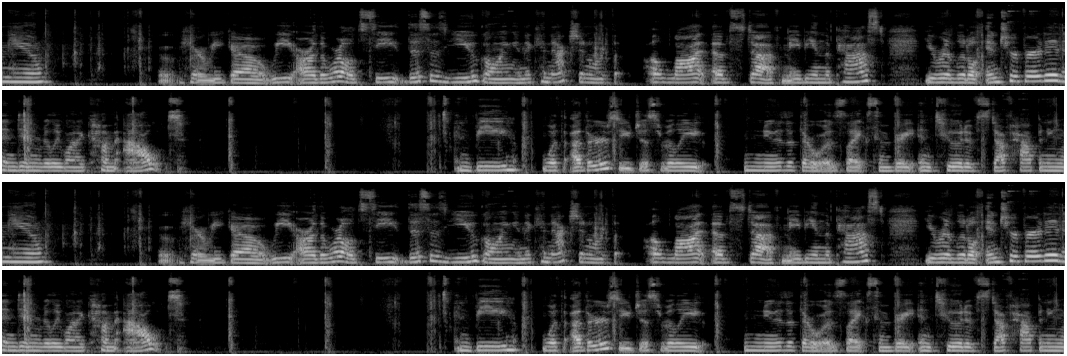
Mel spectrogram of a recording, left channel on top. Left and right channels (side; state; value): both; identical; correlation 1.00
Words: you. Oh, here we go. We are the world. See, this is you going into connection with a lot of stuff. Maybe in the past you were a little introverted and didn't really want to come out and be with others. You just really knew that there was like some very intuitive stuff happening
